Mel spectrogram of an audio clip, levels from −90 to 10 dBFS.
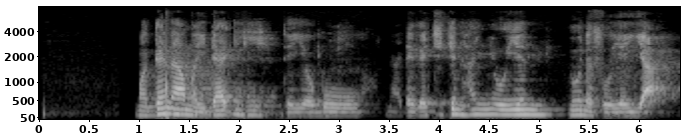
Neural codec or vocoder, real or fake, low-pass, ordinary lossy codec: none; real; 7.2 kHz; AAC, 32 kbps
